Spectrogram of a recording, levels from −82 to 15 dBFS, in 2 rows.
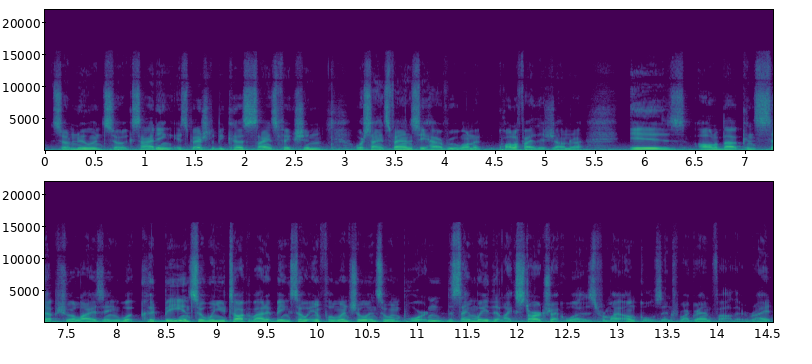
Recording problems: low rumble; faint; throughout; 20 dB below the speech

